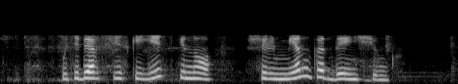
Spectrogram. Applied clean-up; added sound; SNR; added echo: none; none; none; none.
